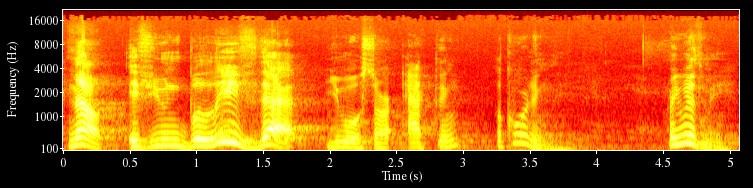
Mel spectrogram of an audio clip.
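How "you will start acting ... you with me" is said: ordinary delivery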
